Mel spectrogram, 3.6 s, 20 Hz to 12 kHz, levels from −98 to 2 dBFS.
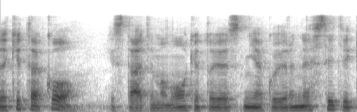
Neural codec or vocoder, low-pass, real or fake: none; 7.2 kHz; real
